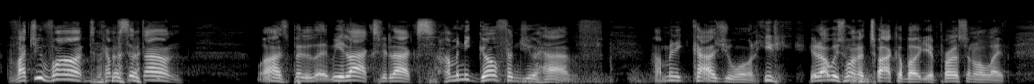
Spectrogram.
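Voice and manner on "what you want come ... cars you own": put-on Yiddish accent, pitched up, small words dropped. Recalling a man you visited while walking a beat, quoting him in a yiddish accent. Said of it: "he was had the Yiddish accent".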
